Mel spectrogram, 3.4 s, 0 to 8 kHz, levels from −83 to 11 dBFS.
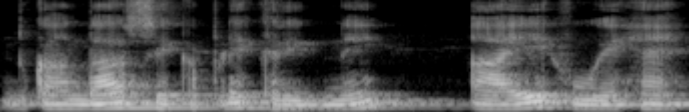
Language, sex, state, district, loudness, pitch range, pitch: Hindi, male, Himachal Pradesh, Shimla, -16 LUFS, 110-125 Hz, 115 Hz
